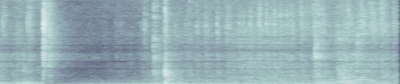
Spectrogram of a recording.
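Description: Otis hydraulic elevator's doors sliding shut after the door-close button is pressed, with a sharp knock about half a second in and another at about a second and a half, then a steady low rumble in the cab.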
